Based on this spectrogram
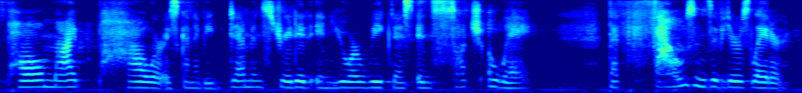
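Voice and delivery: soft, low promise fading toward a whisper; gentle, intimate divine voice; hushed reassurance. Acted. God reassuring Paul, voiced hushed.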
